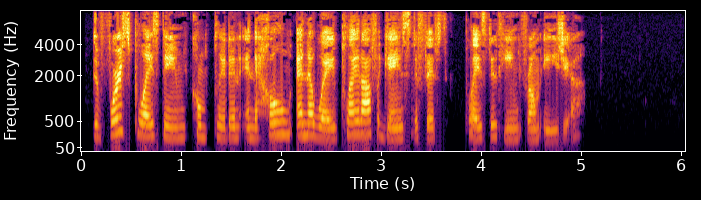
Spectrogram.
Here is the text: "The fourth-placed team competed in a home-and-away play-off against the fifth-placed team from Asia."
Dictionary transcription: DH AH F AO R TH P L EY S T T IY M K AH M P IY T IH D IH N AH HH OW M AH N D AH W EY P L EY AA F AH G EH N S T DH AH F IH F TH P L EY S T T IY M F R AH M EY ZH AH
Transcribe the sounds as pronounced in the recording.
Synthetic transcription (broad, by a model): DH AH F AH R S P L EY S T T IY M K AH M P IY T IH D IH N AH HH OW M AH N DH AH W EY P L EY AA F AH G EH N S T DH AH F IH F TH P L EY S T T IY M F R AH M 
